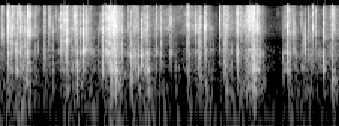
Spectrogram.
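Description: Foil trading-card pack being torn open and crinkled in the hands: a quick run of crackles and rips with a short pause near the end.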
